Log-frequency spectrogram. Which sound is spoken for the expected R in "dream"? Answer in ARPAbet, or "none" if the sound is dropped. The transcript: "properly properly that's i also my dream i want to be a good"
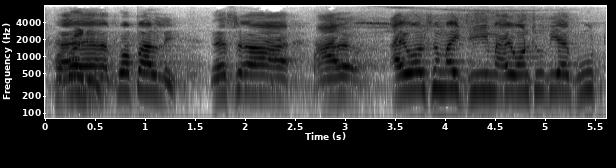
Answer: none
